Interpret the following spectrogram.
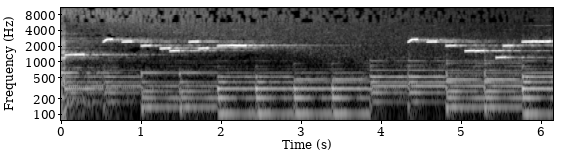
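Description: Instrumental background music: a whistled melody, sliding up into its phrases, over held chords that change about once a second, with no drums.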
